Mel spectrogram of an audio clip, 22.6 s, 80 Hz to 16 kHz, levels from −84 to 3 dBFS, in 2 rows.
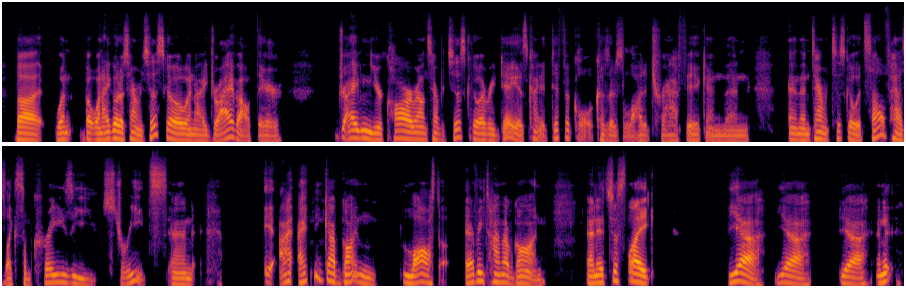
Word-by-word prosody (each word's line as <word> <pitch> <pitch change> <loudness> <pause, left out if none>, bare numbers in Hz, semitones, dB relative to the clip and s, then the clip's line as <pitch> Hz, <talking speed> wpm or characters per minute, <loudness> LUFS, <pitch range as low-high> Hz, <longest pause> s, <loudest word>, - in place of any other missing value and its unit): but, 125 -5 +5
when 130 +1 0
but 130 - +1
when 125 0 +3
I 135 - +2
go 155 -1 +5
to 135 - +4
San 140 - -1
Francisco 130 - +2
and 115 -1 -1
I 110 -1 -2
drive 170 - +1
out 105 -1 -1
there, 105 -1 -4 0.7
driving 160 -2 +2
your 125 -2 0
car 150 +3 +3
around 130 -2 +1
San 130 +2 -3
Francisco 140 - -3
every 120 -2 -1
day - - 0
is 105 - -2
kinda 145 - -6
difficult 160 0 -7
'cause 115 -2 -5
there's 100 -2 -5
a - - -10
lot 105 +2 -5
of - - -11
traffic, 110 +1 -6
and 105 0 -6
then 105 0 -6 0.5
and 125 -1 -2
then 115 -1 -1
San 140 +2 +2
Francisco 135 +1 -3
itself - - -2
has - - -1
like - - -1
some - - -5
crazy 145 -8 -2
streets, - - -4
and 115 -1 -1 1.1
i - - +3
I 155 +3 +2
think 200 -8 -2
I've 165 -6 +4
gotten 145 -9 +1 0.3
lost 140 0 +4 0.3
every 160 +6 +3
time 165 -2 0
I've 145 -5 +1
gone, 130 -7 +1 0.5
and 135 +1 +4
it's 150 -2 +2
just 185 -2 -1
like 155 -5 +7 0.9
yeah, 155 -10 +6 0.2
yeah, 135 -6 +2 0.4
yeah, 125 -4 +3
and 145 +3 +3
it - - 0
130 Hz, 170 wpm, -23 LUFS, 115-150 Hz, 1.1 s, like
